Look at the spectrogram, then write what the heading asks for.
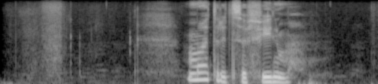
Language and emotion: Russian, sad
